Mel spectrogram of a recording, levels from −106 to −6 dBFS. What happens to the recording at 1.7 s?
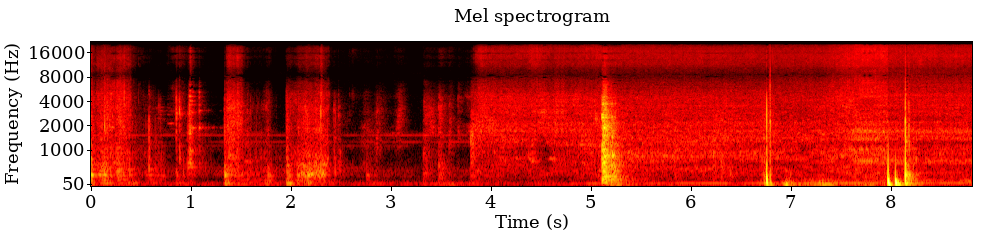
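From 1.65 to 1.70 s, overlapping chunks replay a 50 ms slice at a 3 s chunk join, heard as a stutter; the waveform shows that segment duplicated.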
